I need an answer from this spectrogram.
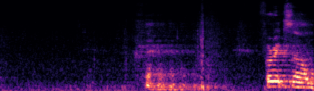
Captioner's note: laughs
